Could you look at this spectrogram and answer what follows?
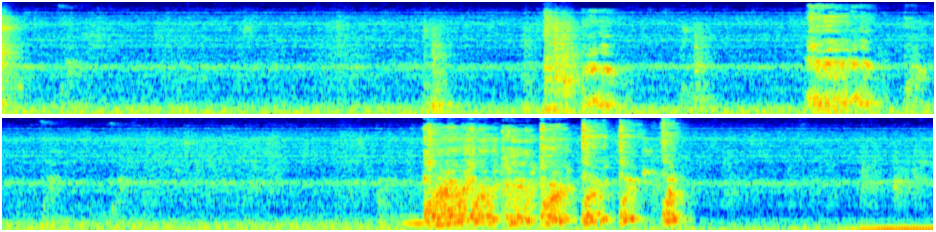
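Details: A few isolated coughs, then a burst of several quick coughs, over household cleaning clatter and a steady hum; cough.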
